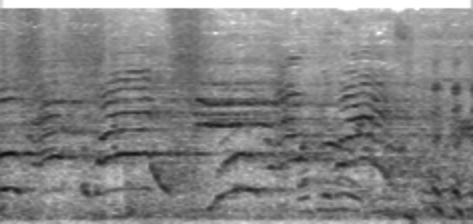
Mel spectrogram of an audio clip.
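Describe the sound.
A crowd of people in a Home Depot store screams and shouts at once as a woman drives her car into the store, high overlapping voices rising and falling continuously and loudly for the whole stretch, with excited yelling layered on top.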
